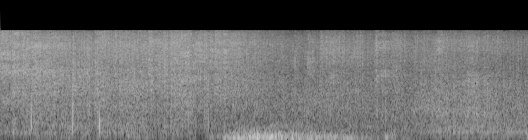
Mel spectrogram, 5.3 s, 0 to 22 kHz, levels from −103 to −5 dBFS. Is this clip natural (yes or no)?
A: yes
